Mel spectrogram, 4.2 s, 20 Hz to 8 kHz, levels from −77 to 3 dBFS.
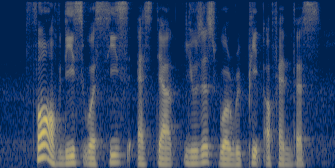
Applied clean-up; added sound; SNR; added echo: none; none; none; none.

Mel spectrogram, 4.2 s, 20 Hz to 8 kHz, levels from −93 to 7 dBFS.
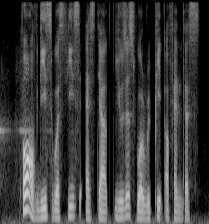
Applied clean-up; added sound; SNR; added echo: neural diffusion model UNIVERSE++.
